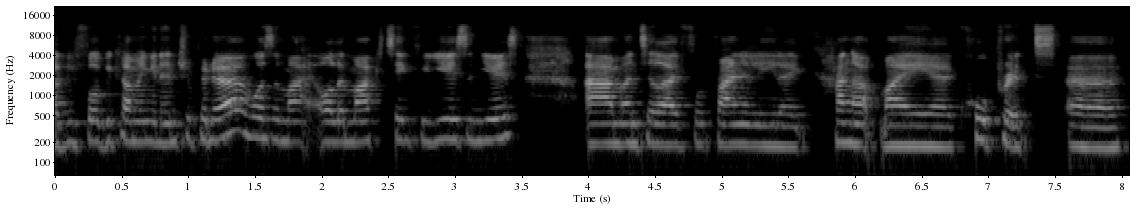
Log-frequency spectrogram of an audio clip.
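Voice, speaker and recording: A woman from Germany speaks with a German accent, hosting an online meeting. Her pitch sits mid-range and her talk is friendly and chatty, full of ums and restarts. She sounds like she is on a video call. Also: a bit bright. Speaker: meeting host.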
